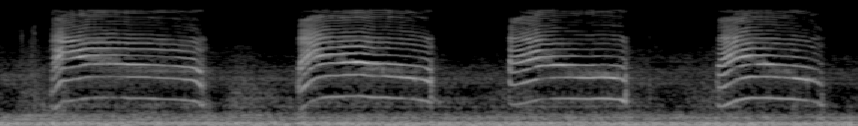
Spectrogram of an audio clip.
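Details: A cat repeats four long, plaintive meows about every two seconds, each drawn out with a rising onset, a level middle and a quick drop at the end.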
